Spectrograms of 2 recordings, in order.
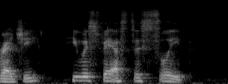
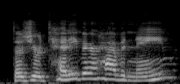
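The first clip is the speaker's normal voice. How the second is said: higher and a little louder, repeating; 7 semitones higher, 4 dB louder than usual. Shown as a demonstration. Ira repeating his question to sleepy Reggie, louder. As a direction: raise the voice so he hears the question. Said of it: "I said louder".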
